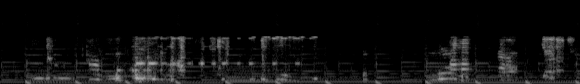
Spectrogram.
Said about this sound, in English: I thought I turned off the phone in my office.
